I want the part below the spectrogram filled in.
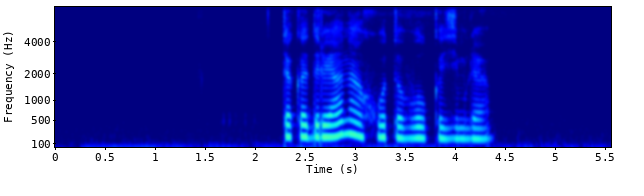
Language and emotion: Russian, neutral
